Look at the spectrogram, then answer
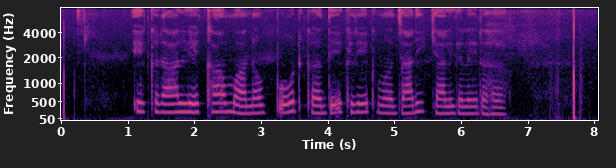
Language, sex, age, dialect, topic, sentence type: Maithili, male, 31-35, Eastern / Thethi, banking, statement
